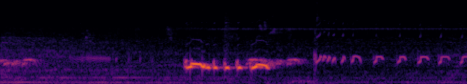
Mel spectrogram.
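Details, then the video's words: Crossbred zebra dove with a big voice and frequent song gives a loud low cooing phrase of five quick pulses. A string of short, evenly spaced softer coos from another dove follows. "PERKUTUT CROSSING GACOR SUARA BESAR"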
